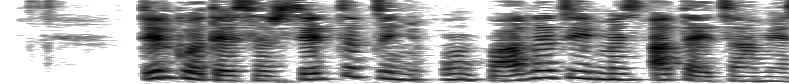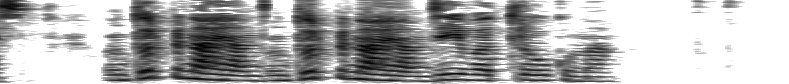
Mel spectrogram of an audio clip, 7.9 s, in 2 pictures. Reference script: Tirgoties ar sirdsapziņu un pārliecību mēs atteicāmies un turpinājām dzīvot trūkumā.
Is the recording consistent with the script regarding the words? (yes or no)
no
